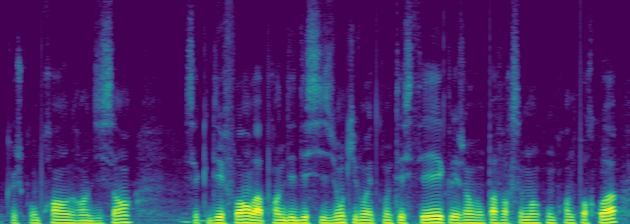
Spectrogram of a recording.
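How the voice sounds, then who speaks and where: Soft-spoken young man, dark muffled tone. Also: lowish voice. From Cameroon, raised in Belgium. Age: young adult. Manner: hesitant, many fillers and restarts. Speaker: footballer being interviewed. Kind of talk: casual interview answers.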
